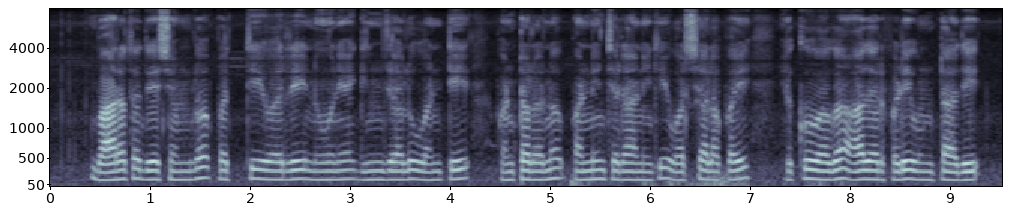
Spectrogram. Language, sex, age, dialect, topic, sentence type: Telugu, male, 56-60, Southern, agriculture, statement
